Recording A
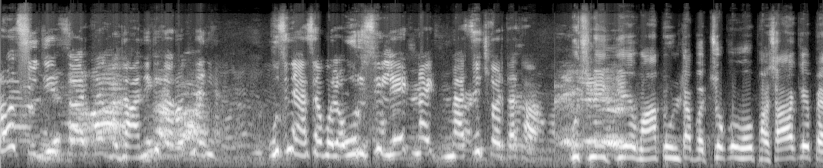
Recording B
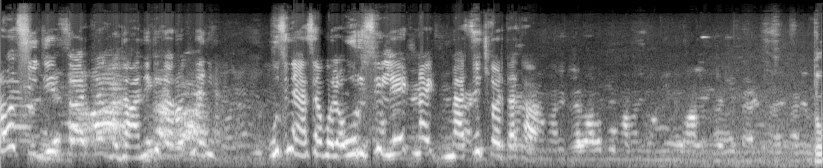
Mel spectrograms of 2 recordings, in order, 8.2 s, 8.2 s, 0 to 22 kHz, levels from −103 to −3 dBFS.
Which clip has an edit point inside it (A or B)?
A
